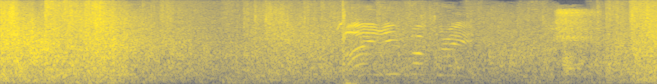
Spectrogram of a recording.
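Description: Musket volleys from kneeling infantry in a Total War battle crackle as distant, dense bursts of gunfire, faint and rolling beneath a voice talking.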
